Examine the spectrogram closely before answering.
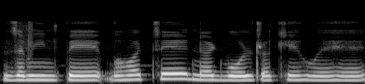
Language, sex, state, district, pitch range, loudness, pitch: Hindi, female, Jharkhand, Ranchi, 195-205 Hz, -13 LUFS, 200 Hz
